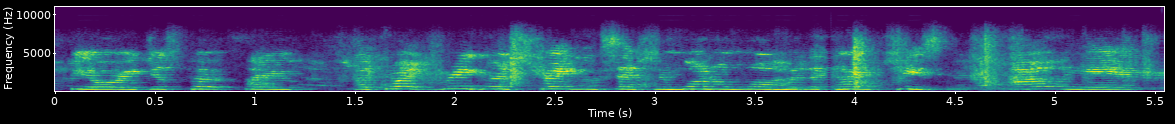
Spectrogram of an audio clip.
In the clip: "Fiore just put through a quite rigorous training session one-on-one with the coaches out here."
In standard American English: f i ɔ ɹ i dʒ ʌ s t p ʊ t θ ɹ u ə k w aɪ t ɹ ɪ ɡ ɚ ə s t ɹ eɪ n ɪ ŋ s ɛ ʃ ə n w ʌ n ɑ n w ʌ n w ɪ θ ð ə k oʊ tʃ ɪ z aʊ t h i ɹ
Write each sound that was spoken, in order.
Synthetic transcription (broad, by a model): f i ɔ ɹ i dʒ ʌ s p ʊ t θ ɹ u ə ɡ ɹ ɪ t ɹ ɪ ɡ ɚ ə s t ɹ eɪ n ɪ ŋ s ɛ ʃ ə n w ʌ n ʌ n w ʌ n w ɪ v ð ə k oʊ tʃ ɪ z aʊ t h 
